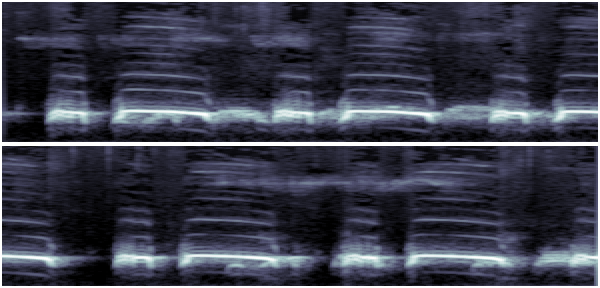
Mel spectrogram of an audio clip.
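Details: Spotted dove calling to stimulate birds: steady, almost continuous cooing, phrases of a stuttered short note plus a long, bowed hoot, repeated roughly once a second without pause.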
